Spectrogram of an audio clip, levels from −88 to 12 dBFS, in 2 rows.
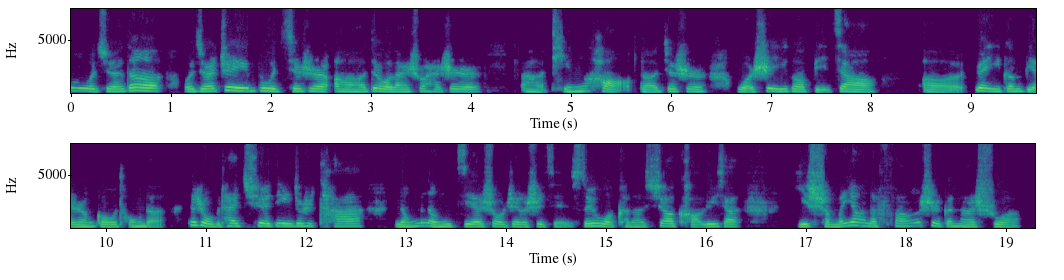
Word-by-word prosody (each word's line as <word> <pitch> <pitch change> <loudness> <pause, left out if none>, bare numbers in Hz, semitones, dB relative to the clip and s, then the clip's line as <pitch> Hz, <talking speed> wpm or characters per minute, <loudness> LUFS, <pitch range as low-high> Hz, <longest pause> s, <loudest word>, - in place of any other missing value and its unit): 我 245 -4 +2
觉 220 -1 0
得 265 -1 +5 0.2
我 - - +1
觉 225 +1 +1
得 230 +1 +2
这 280 -1 +6
一 255 - +6
步 245 -2 +3
其 225 +1 -2
实， 230 -1 -1 0.2
呃， 200 -2 0
对 250 0 +3
我 205 -2 +4
来 195 0 +1
说 225 +2 -3
还 210 -1 -5
是， 205 -2 -1 0.4
呃， 195 -3 -4
挺 200 +1 -2
好 - - 0
的。 180 -2 -1
就 215 0 -2
是 205 -2 -1 0.3
我 175 -1 +1
是 235 +2 +4
一 210 0 +2
个 215 -1 +1
比 185 -3 -3
较， 200 -3 +1 0.5
呃， 180 -1 -2
愿 255 -4 +5
意 210 - 0
跟 220 0 0
别 185 -4 +1
人 195 -1 0
沟 195 0 +1
通 200 -1 -2
的， 180 -2 -3 0.2
但 305 -2 +1
是 280 - +5
我 220 - +3
不 200 - -3
太 245 +1 0
确 240 0 +1
定 235 -2 +1
就 235 -1 +1
是 235 -1 -3
他 225 0 -3 0.3
能 200 +2 0
不 265 - -3
能 205 -3 +1
接 210 -1 +2
受 210 -2 -1
这 205 0 -1
个 190 - -2
事 200 0 0
情， 180 -2 -8
所 230 +1 -1
以 - - +4
我 220 -5 +2
可 205 - -5
能 190 +1 -4
需 215 +5 -4
要 225 -1 +3
考 195 -3 -4
虑 205 - +2
一 - - +1
下 210 -2 -1 0.6
以 200 0 +4
什 200 0 +2
么 215 +5 0
样 290 -2 +1
的 215 -2 0
方 235 +5 -5
式 260 -5 0
跟 215 0 -2
他 200 -1 -1
说。 195 0 -3
215 Hz, 245 characters per minute, -20 LUFS, 200-235 Hz, 0.6 s, 这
